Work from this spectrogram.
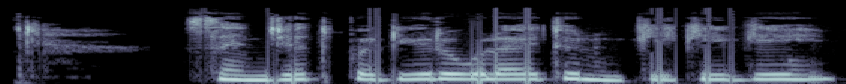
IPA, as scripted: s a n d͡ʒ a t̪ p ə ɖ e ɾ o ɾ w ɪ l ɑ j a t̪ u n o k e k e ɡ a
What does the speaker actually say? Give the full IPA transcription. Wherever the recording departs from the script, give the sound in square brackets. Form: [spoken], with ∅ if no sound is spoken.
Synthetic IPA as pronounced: s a n d͡ʒ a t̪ p ə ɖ e ɾ o [∅] w ɪ l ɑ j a t̪ u n o k e k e ɡ [i]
